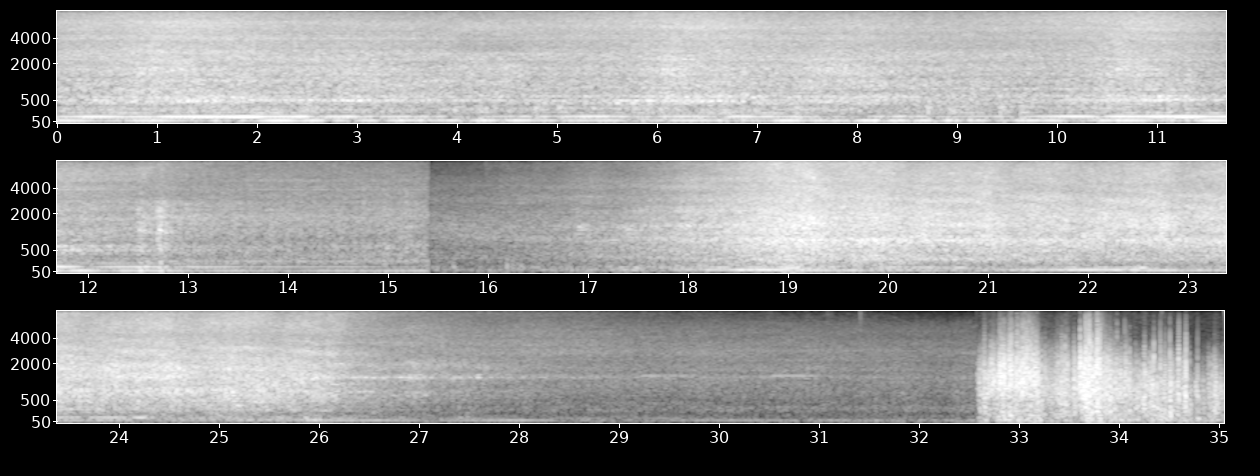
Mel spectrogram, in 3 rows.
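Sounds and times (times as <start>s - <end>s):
diesel engine drone: 0.0s - 32.6s
wheel and rail noise: 0.0s - 32.6s.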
